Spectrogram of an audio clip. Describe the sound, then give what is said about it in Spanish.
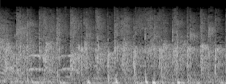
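A studio audience at a radio station applauds to welcome a guest. The clapping is dense and loud, with sharp individual claps standing out in a steady burst. “Un aplauso, por favor.”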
